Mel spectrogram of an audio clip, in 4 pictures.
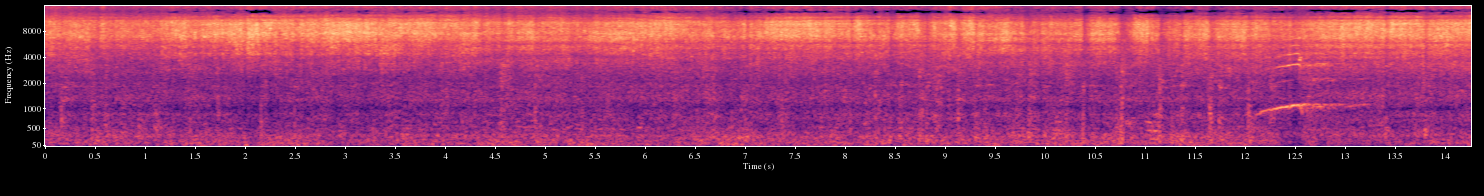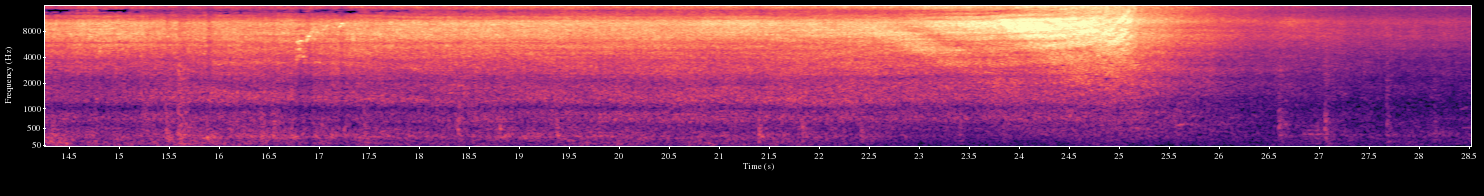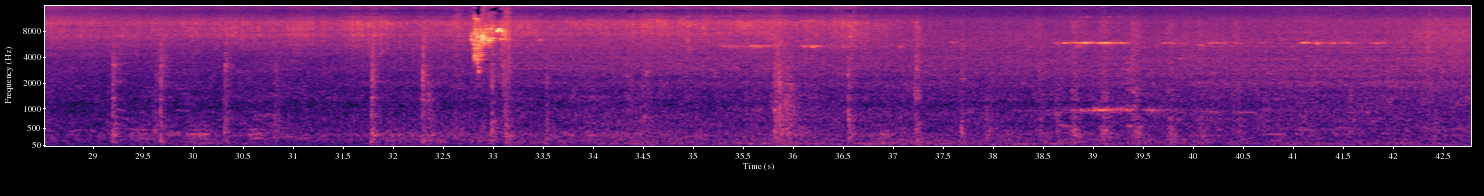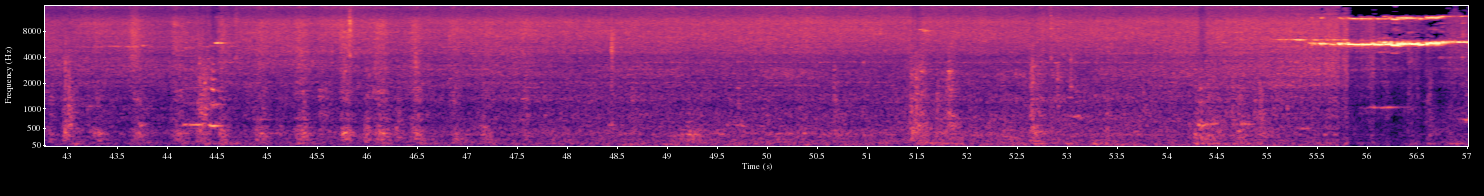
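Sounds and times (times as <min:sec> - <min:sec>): rail joint clicks: 0:00.0 - 0:20.3, 0:26.4 - 0:57.0
rushing air: 0:00.0 - 0:28.8
train wheels rumbling: 0:00.0 - 0:57.0
high-pitched wheel squeal: 0:38.6 - 0:41.9, 0:55.1 - 0:57.0.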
